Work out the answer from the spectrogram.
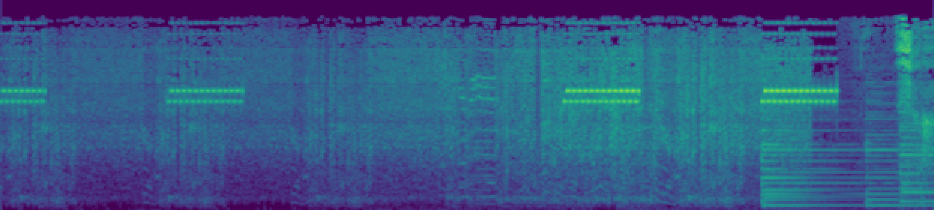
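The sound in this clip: A telephone rings with an electronic ringtone in four separate bursts, each about a second long and evenly pitched, over a faint steady background hum.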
